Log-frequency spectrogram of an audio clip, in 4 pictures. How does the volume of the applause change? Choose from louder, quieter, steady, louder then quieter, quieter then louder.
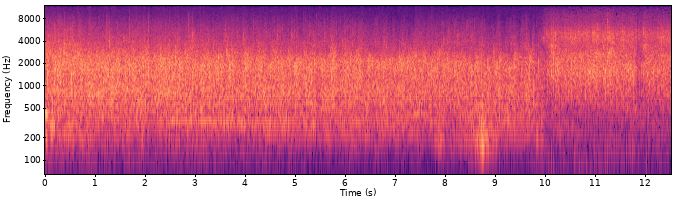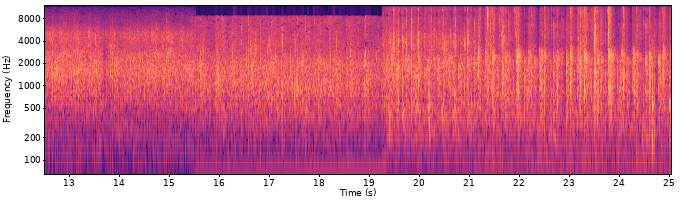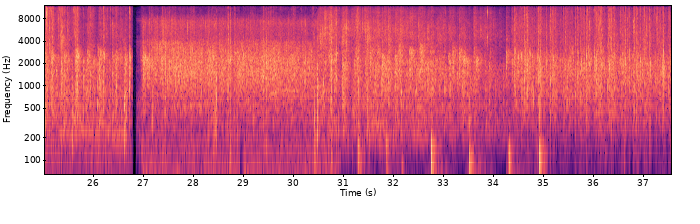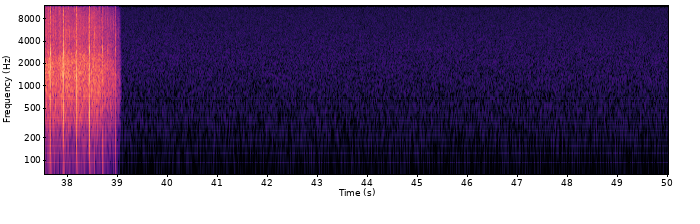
steady.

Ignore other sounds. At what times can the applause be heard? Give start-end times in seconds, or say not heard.
0.0-39.0.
